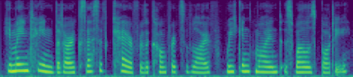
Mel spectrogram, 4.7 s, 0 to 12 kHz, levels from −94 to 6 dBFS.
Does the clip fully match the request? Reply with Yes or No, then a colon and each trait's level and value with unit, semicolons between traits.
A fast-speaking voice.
Yes: fast, 215 wpm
